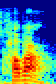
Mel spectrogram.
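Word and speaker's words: חוה: Eve in Hebrew is Hava.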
